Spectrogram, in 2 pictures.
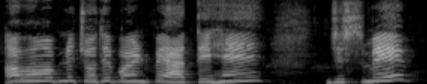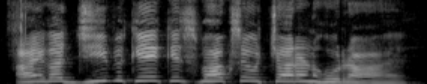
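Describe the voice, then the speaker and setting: Woman teacher, high voice, bright tone, exam-prep grammar lesson, sounds out vowels aloud. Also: animated, normal speed. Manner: explains patiently, sounds out vowels aloud for the viewer.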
